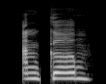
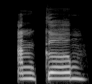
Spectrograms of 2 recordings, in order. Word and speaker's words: Ăn cơm: Ăn cơm. Cơm. Cơm. Ăn cơm. – Did you pronounce the two mid-level tones at the same pitch?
